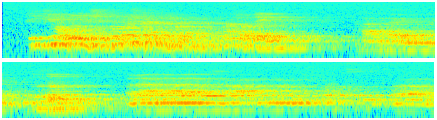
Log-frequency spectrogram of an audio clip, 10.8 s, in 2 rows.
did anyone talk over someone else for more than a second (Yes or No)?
No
